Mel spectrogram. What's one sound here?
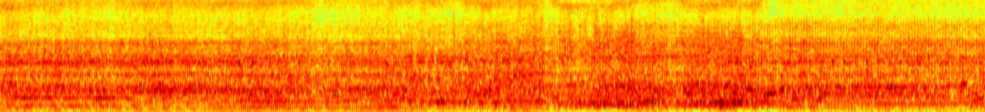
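A forklift engine rumbles steadily close by.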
